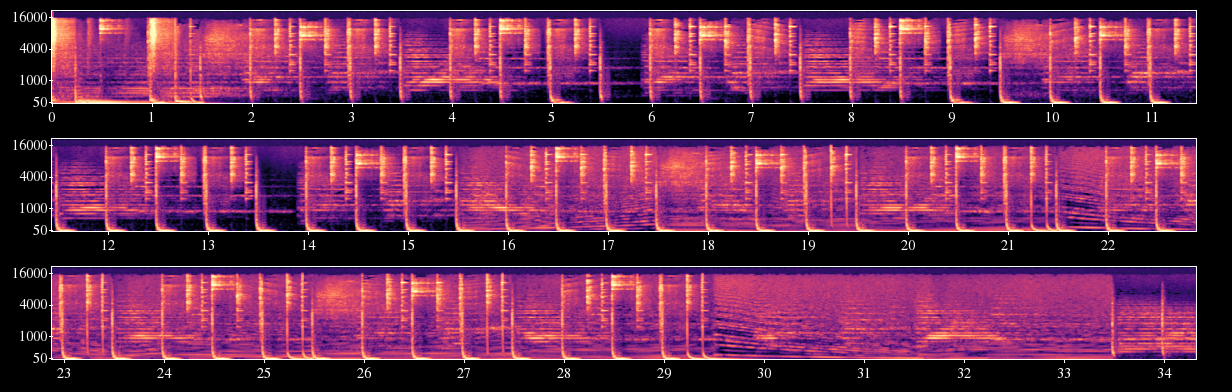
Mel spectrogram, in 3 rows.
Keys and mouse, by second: 0.9 click, 3.6-6.1 typing, 6.8 KP_Enter, 20.3 r, 23.1 x, 24.1 y, 31.4 click.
